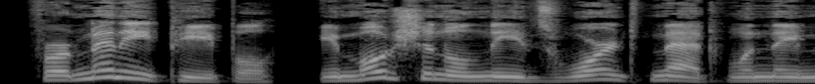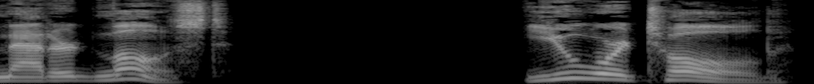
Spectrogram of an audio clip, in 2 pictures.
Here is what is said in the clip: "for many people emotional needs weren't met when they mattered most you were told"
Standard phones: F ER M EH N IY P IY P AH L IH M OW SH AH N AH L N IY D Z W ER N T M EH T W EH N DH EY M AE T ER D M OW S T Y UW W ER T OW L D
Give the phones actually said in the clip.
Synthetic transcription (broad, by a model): F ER M EH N IY P IY P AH L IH M OW SH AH N L N IY D Z W ER N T M EH T W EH N DH EY M AE T ER D M OW S T Y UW W ER T OW L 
